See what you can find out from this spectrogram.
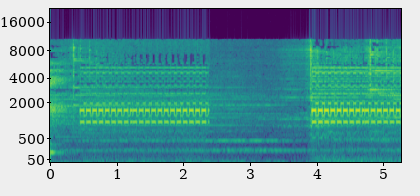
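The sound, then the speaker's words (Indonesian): A karaoke venue's telephone rings by the cashier's desk in two loud bursts of rapid electronic trilling, separated by a quieter pause. “tiba-tiba telepon karaoke ini menyala. Dan saat aku akan mengangkat”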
